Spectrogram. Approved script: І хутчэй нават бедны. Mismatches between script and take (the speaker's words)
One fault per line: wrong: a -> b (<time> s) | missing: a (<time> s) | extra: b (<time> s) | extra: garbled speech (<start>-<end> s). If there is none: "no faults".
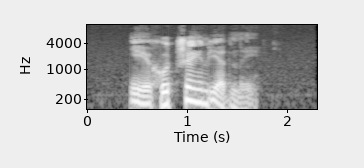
missing: нават (1.2 s)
